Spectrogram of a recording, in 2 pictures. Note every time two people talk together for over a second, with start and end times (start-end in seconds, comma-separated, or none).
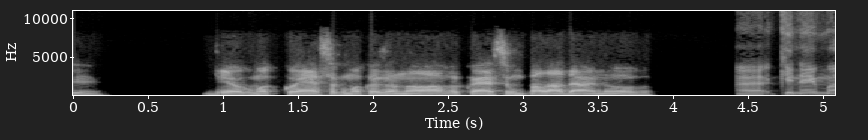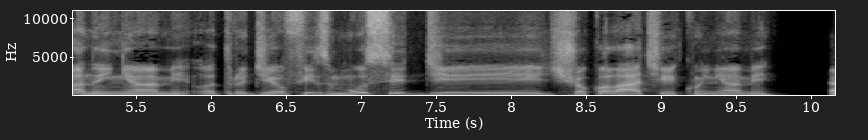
none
